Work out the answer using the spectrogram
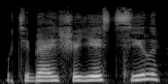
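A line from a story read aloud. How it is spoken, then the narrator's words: Mocking question. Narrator (Russian): спросила насмешливо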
